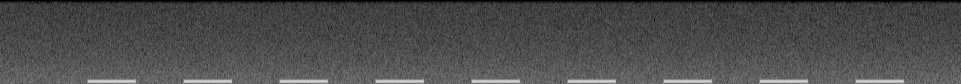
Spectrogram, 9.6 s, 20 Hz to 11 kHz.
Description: Telephone call progress tone (single-tone plan, as in Europe, Japan and elsewhere), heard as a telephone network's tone, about 420 Hz, 0.48 s on and 0.48 s off. Busy tone.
